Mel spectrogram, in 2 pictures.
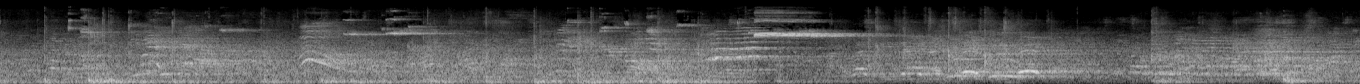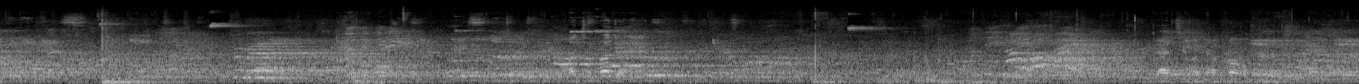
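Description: A basketball bouncing on a hardwood gym floor, with knocks scattered through, under the voices of players, coaches and spectators in a large, echoing gym.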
